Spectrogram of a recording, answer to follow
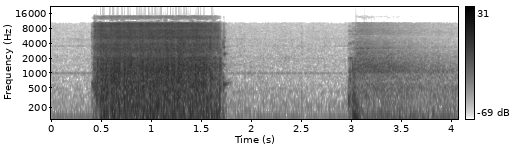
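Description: Two rushes of breathy noise: a loud one lasting just over a second that starts and stops abruptly, then a softer one about a second later that fades slowly.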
